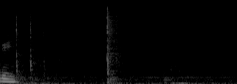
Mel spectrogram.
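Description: Computer keyboard keys clicking as a web address is typed: a few light keystrokes, then one sharper key press about a second in.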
